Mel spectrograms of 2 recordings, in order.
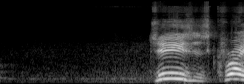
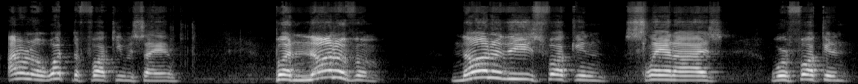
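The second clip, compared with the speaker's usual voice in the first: normal talking voice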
